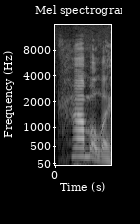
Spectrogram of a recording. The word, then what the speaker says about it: Kamala: Number one, her name is Kamala Harris, and I've noticed that for some reason there are certain Republicans who have chosen to mispronounce the name, maybe accidentally.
